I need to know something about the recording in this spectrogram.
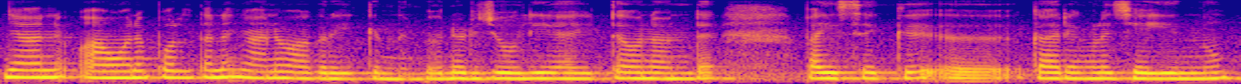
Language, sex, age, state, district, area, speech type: Malayalam, female, 18-30, Kerala, Kannur, rural, spontaneous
